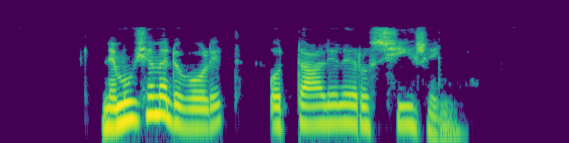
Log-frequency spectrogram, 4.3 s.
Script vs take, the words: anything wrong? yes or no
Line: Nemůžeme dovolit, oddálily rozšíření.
no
